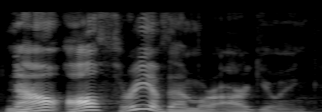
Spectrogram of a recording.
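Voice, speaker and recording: A man reading a children's picture book aloud, expressively and with dramatic pauses. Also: medium pitch, huge pitch swings, a bit bright, lo-fi sound. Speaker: read-aloud storyteller.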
